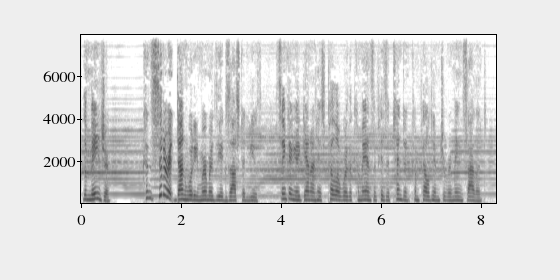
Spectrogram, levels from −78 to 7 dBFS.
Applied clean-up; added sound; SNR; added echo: none; Harmonica; 11 dB; none.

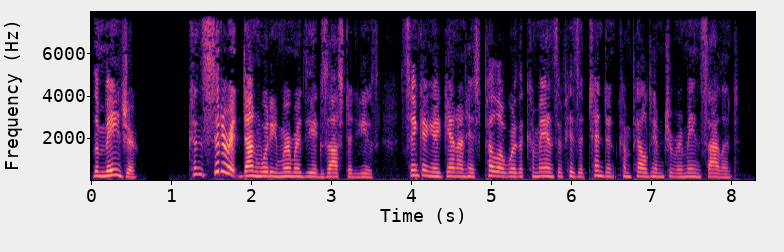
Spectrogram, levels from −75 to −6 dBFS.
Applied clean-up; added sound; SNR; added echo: none; none; none; none.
